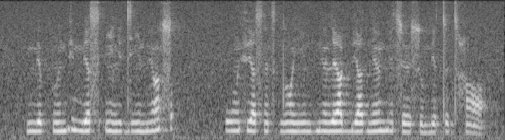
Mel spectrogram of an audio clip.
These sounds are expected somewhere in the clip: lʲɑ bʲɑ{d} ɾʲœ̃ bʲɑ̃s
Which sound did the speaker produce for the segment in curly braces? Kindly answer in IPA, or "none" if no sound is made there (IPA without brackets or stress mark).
d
